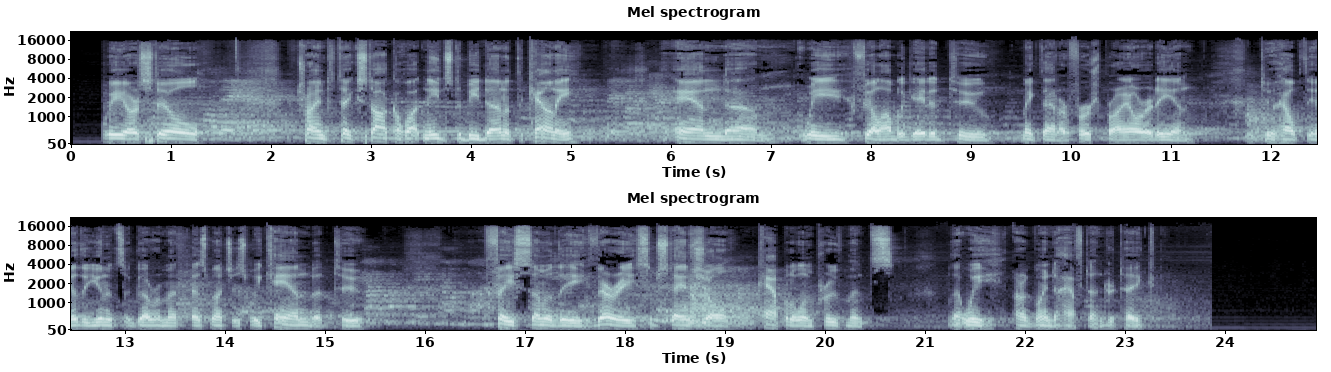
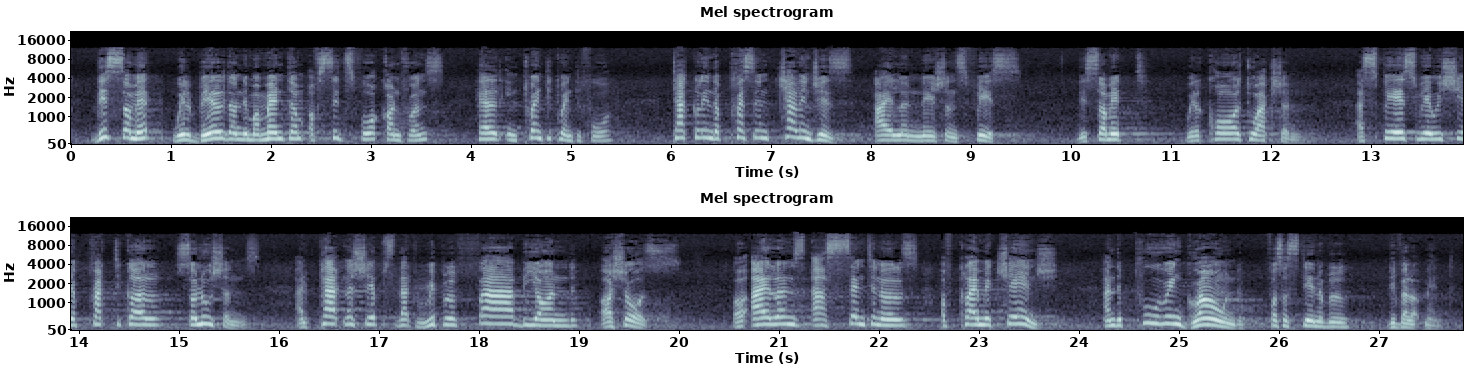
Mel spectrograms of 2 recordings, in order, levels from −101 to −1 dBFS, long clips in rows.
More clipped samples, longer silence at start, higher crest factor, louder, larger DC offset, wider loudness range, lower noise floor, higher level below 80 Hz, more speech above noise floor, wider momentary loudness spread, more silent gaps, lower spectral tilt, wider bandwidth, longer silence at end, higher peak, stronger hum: neither; about the same, 0.3 s vs 0.2 s; second, 14 dB vs 20 dB; first, -18 LUFS vs -24 LUFS; neither; about the same, 4 LU vs 5 LU; first, -71 dBFS vs -55 dBFS; about the same, -56 dBFS vs -60 dBFS; first, 53 dB vs 31 dB; second, 12 LU vs 16 LU; neither; about the same, -3.5 dB/octave vs -4.5 dB/octave; first, 17 kHz vs 12.5 kHz; first, 1.45 s vs 0.2 s; about the same, -6 dBFS vs -4 dBFS; neither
